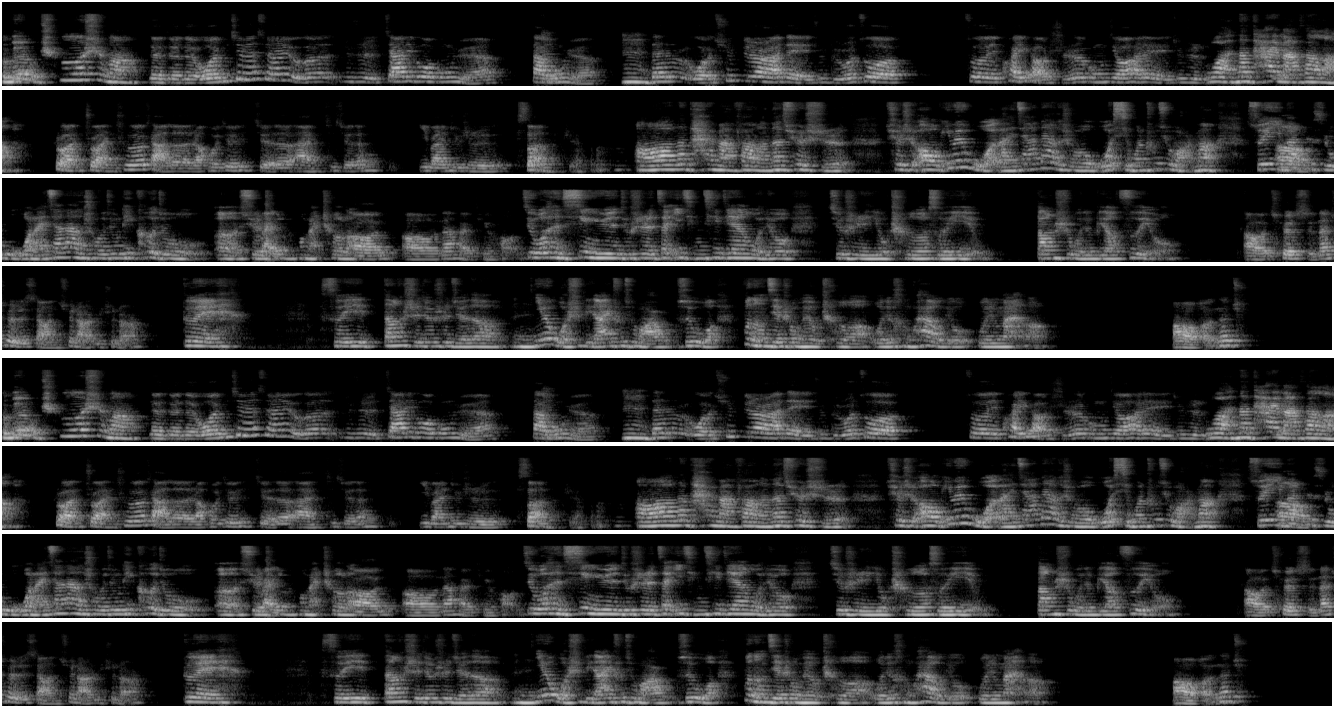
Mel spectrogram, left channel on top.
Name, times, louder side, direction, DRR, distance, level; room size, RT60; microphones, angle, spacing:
voice 1, 0.0-1.3 5.4-5.6 6.2-6.5 12.0-13.5 19.6-30.2 31.9-36.5 37.0-38.4 41.8-42.4 43.1-50.4 52.1-52.2, right 1 dB, 45° left, -6 dB, 1.3 m, -26 dB
voice 2, 1.5-4.9 5.3-5.9 6.5-9.0 9.7-12.1 12.7-12.8 13.9-17.0 17.5-19.1 19.4-19.5 26.0-26.4 29.2-29.4 30.1-31.9 39.1-41.3 51.7-52.4, equal, 80° left, -5 dB, 1.3 m, -28 dB
2.5 x 2.2 x 2.6 m, 0.37 s
head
